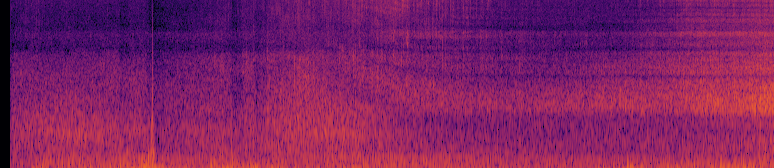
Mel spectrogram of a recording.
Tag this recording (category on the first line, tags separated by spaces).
Sound effects > Vehicles
car traffic vehicle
